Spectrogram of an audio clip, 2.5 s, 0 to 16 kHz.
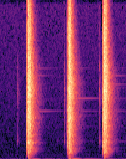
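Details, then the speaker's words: Airsoft DSG gun with a bigger spring, semi-auto: three sharp, overly loud cracks about 0.75 s apart with heavy vibration; poor air seal because the piston head doesn't align with the cylinder. "it's super loud and when i shoot it it vibrates a ton now what that is is i actually tested this before i put the gun back together and i tested it and it didn't work out the right way as in there was no air seal at all"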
